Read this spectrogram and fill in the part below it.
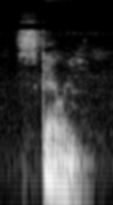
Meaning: A small rocky island which may be covered by the sea at high tide or during storms
- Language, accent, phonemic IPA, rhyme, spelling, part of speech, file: English, Southern England, /ˈskɛɹi/, -ɛɹi, skerry, noun, LL-Q1860 (eng)-skerry.wav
